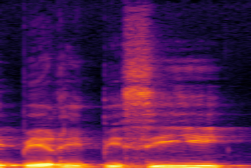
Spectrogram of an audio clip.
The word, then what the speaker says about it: péripéties: Les péripéties. Regardez bien, là aussi il y a un T qui se prononce S.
